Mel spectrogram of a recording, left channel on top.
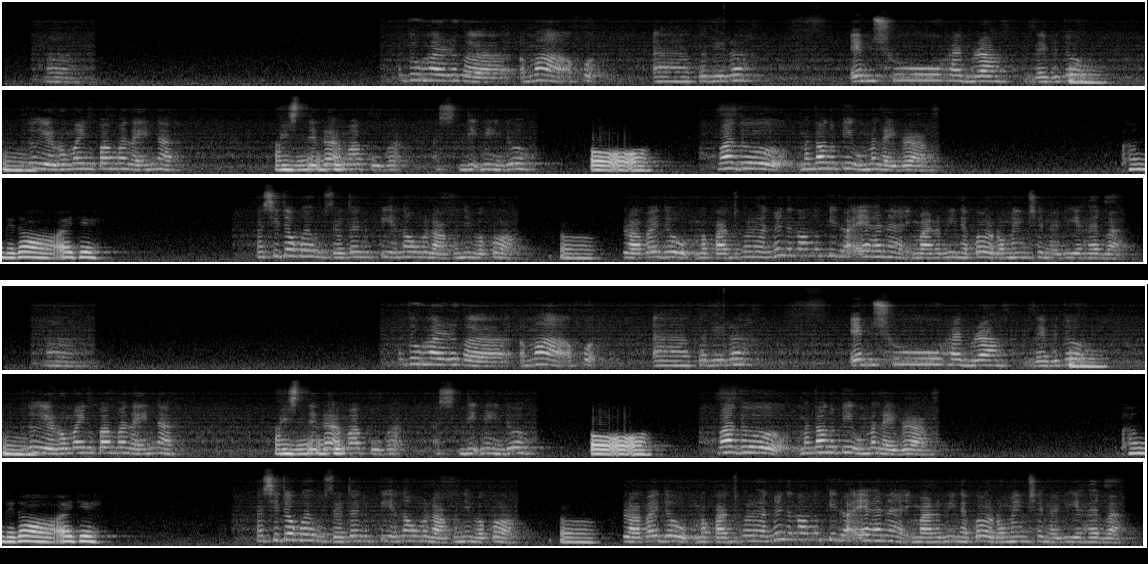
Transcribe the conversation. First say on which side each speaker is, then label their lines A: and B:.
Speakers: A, on the right; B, on the right.
A: ꯑꯥ ꯑꯗꯨ ꯍꯥꯏꯔꯒ ꯑꯃ ꯑꯩꯈꯣꯏ ꯀꯔꯤꯔꯥ ꯑꯦꯝꯁꯨ ꯍꯥꯏꯕ꯭ꯔꯥ ꯂꯩꯕꯗꯨꯣ
B: ꯎꯝ ꯎꯝ
A: ꯑꯗꯨꯒꯤꯔꯣꯃꯥꯏꯅ ꯑꯄꯥ ꯑꯃ ꯂꯩꯩꯅ
B: ꯈꯪꯗꯦ
A: ꯄ꯭ꯔꯤꯁꯇꯂ
B: ꯑꯩꯗꯤ
A: ꯑꯃ ꯄꯨꯕ ꯑꯁ ꯂꯤꯗꯤꯛꯅꯤꯡꯗꯨ
B: ꯑꯣ ꯑꯣ ꯑꯣ
A: ꯃꯥꯗꯨ ꯃꯅꯥꯎꯅꯨꯄꯤꯒꯨꯝ ꯑꯃ ꯂꯩꯕ꯭ꯔꯥ
B: ꯈꯪꯗꯦꯗ ꯑꯩꯗꯤ
A: ꯉꯁꯤꯗꯣ ꯑꯩꯈꯣꯏ ꯍꯣꯁꯇꯦꯜꯗ ꯅꯨꯄꯤ ꯑꯅꯧꯕ ꯂꯥꯛꯄꯅꯦꯕꯀꯣ
B: ꯑꯥ
A: ꯕꯩꯗꯣ ꯃꯄꯥꯟ ꯊꯣꯛꯔꯒ ꯅꯣꯏ ꯅꯅꯥꯎ ꯅꯨꯄꯤ ꯂꯥꯛꯑꯦ ꯍꯥꯏꯅ ꯏꯃꯥꯟꯅꯕꯤꯅ ꯀꯣꯏꯔꯗꯧ ꯃꯌꯨꯝ ꯁꯦꯟꯅꯕꯤꯌꯦ ꯍꯥꯏꯕ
